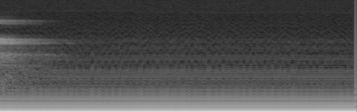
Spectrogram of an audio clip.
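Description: Steady low electrical hum made of a stack of even tones that never changes: mains hum picked up through the recording setup.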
